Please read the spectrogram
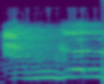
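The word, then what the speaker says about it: angle: जो ए एन जी एल ई वाला एंगल होता है इसको हम एंगल प्रोनाउंस करते हैं.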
